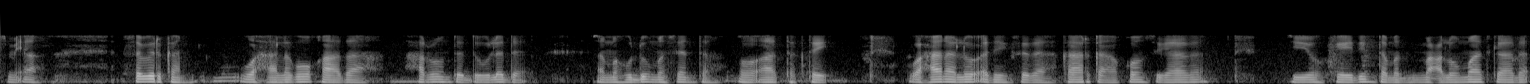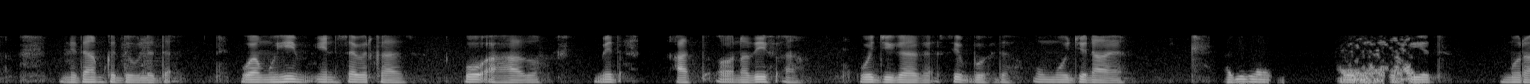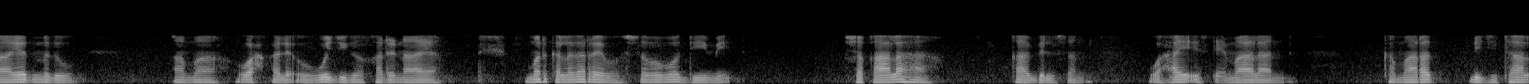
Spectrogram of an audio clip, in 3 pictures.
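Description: From 27.5 to 28.22 s, and again from 28.44 to 29.65 s, the speech dips sharply, by about 20 dB at its deepest. This is likely speech suppressed in double talk. The echo canceller confused both talkers and turned everything down.

From 28.68 to 29.44 s, inside the second dip, a second voice comes through. It sits only about 5 dB below the talker. This is likely the other side's voice leaking through. The echo canceller left part of the loudspeaker signal in the microphone. Throughout the clip, nothing is heard above 4 kHz, which fits a narrowband telephone codec on the call path.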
